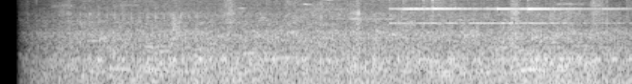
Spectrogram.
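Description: Steady hum of distant city traffic, fading in at the start.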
